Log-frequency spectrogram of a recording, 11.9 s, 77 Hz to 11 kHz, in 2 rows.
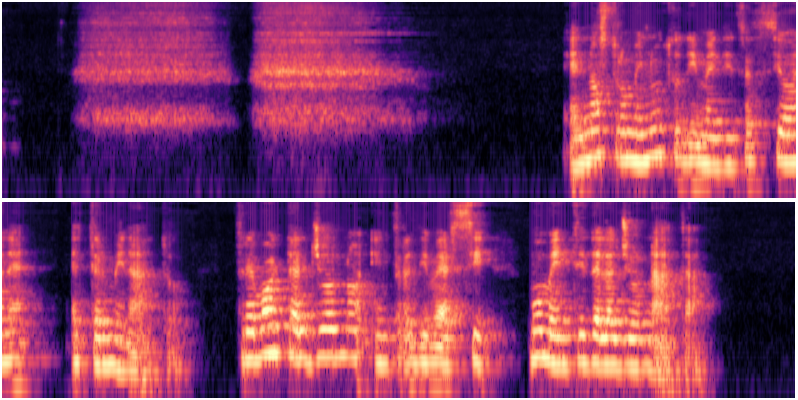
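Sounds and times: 
slow deep breath taken to release a mudra after meditation: 0.5 - 3.4
speech: 4.3 - 11.3.

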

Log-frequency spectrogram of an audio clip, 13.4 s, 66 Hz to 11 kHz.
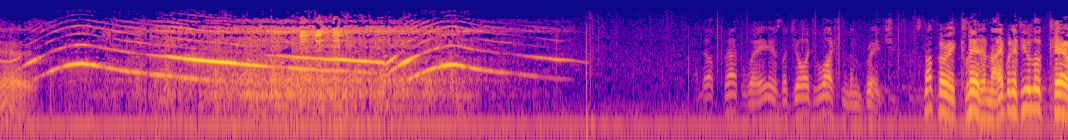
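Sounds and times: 
emergency vehicle siren wailing: 0.0 - 7.4
road traffic rumble: 0.0 - 13.3
speech: 9.8 - 13.3.

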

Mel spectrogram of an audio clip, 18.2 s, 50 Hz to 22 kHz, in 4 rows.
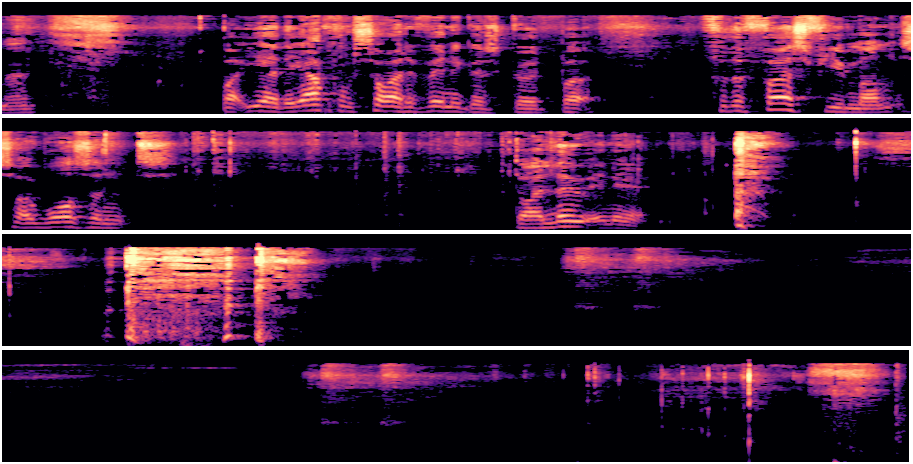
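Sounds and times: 
speech: 0.0 - 5.5, 7.1 - 7.9
person coughing close to the microphone: 8.2 - 8.6, 9.6 - 10.8.

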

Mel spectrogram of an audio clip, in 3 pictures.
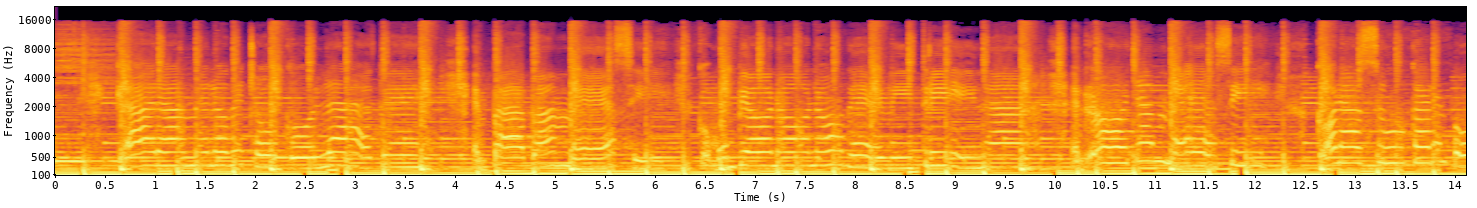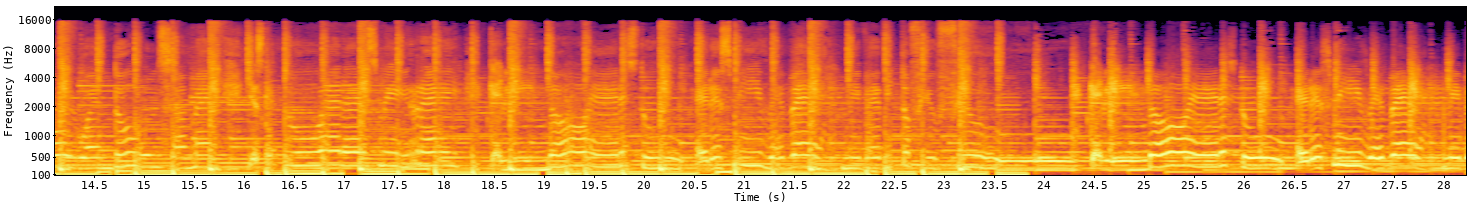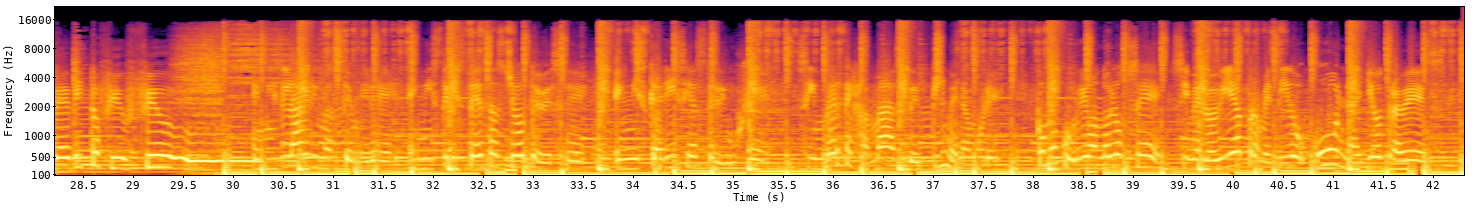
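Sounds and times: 
pop song with thumping beat, bass and sung vocals: 0.0 - 42.3.

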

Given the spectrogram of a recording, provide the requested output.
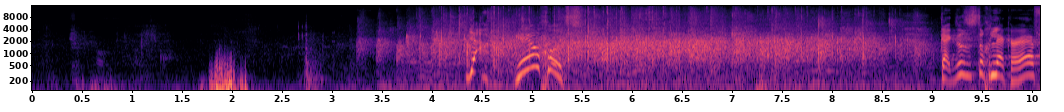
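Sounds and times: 
room full of people applauding: 3.2 - 9.3
speech: 4.8 - 5.6, 9.2 - 10.0.

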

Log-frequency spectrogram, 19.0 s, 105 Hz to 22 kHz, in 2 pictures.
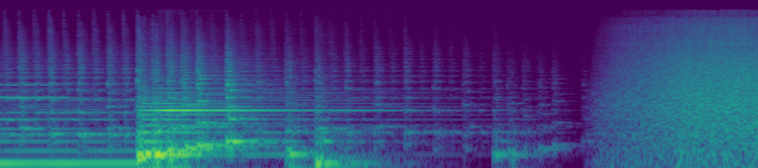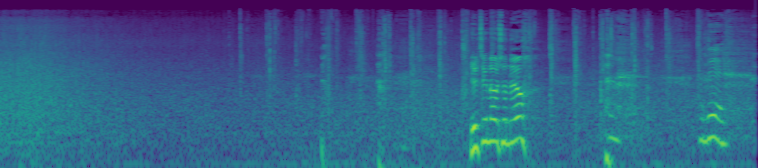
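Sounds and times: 
musical notes: 0.0 - 4.9
ocean waves washing ashore on a beach: 7.5 - 16.1
speech: 15.4 - 16.3, 17.1 - 17.4, 18.2 - 18.8.

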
